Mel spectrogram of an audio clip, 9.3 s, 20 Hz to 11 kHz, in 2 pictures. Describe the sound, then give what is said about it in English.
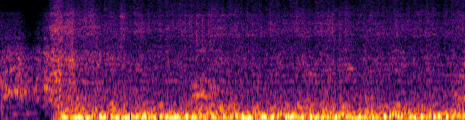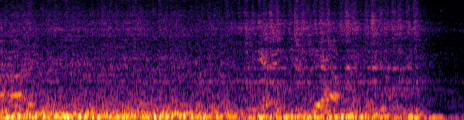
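After a split second of quiet, a big V8 muscle car engine roars to life as two muscle cars are fired up, recorded on an iPhone, settling into a loud, deep, throaty rumble with occasional revs that carries on steadily to the end. “He fired up his two muscle cars.”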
